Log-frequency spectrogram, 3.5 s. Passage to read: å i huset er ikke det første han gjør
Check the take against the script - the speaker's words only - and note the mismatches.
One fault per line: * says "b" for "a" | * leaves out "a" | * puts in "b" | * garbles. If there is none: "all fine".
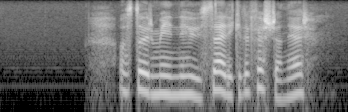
* puts in "storme inn"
